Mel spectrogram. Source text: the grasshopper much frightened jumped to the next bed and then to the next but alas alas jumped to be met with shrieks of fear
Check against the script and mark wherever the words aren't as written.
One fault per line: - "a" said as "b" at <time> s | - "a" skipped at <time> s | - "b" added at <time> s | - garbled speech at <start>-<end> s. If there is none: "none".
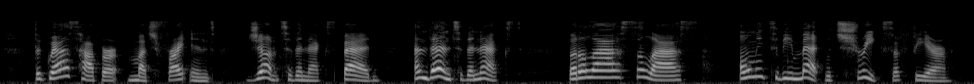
- "jumped" said as "only" at 7.4 s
